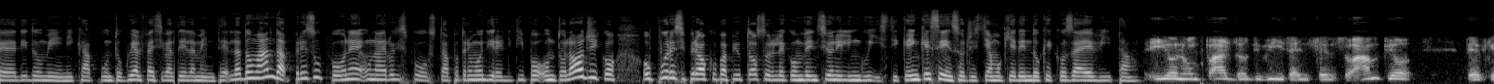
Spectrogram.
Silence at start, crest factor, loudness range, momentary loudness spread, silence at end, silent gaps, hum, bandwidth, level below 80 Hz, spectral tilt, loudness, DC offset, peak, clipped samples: 0 s; 18 dB; 2 LU; 8 LU; 0 s; none; none; 13.5 kHz; -58 dBFS; -5.5 dB/octave; -22 LUFS; under 0.1%; -4 dBFS; under 0.1%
